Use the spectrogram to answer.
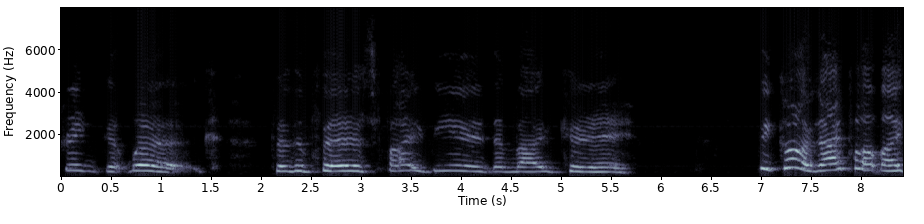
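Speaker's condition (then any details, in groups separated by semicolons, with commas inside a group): Cerebral palsy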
